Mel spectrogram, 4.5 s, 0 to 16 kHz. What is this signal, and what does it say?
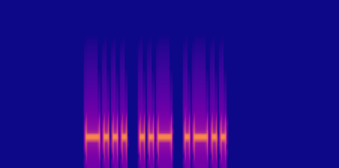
Morse code, heard as a keyed tone, about 20 wpm, 700 Hz. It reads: BUL
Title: Build A Word - 1 Letter At A Time - 3 to 5-Letter Words - 20wpm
